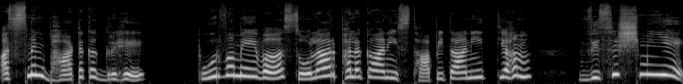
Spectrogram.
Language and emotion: Sanskrit, surprised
